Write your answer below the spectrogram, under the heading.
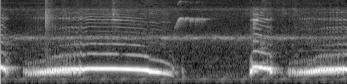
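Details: Spotted dove giving a lure call to draw other doves: one long, level, mellow coo falling at its end, then a brief sharp note opening the next coo.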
